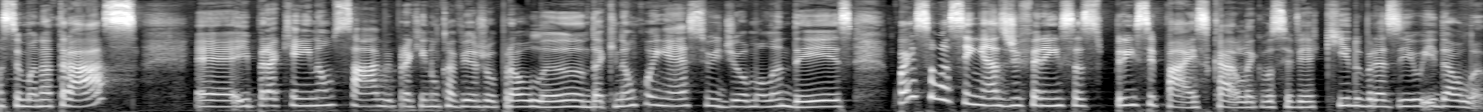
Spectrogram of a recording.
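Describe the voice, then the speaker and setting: At a moderate pace and very even loudness, a woman with a normal speaking voice talks at a fairly high pitch with ordinary pitch variation, the sound dry and close with no echo. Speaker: podcast host, English school owner. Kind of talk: interview.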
